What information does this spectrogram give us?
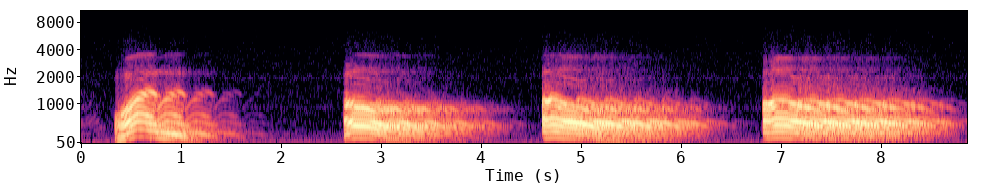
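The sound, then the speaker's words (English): A man's voice on a radio broadcast reads out the New York zip code 1-0-0-1 in four short bursts, each followed by a long, smeared echo tail that fades out before the next digit, giving the words a heavy, ringing reverberation. “And the zip code, symbolically enough, a little echo will help here,”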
